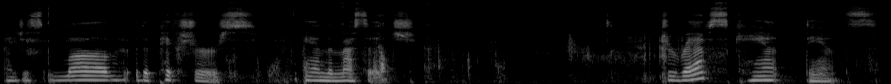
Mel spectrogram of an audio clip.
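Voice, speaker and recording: A woman reading a children's picture book aloud in an expressive, measured storytelling style. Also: on the low side. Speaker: storybook reader.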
